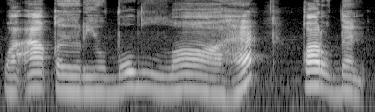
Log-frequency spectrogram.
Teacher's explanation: காஃப் வல்லின எழுத்து ஃபத்தாவில் வந்திருக்கு, ஹெவியாக ஓதணும். ரா சுக்கூன் பிடிச்சி முந்தைய இடத்துல ஃபத்தா வந்திருக்கிறதுனால அந்த ரா சுக்கூனை வல்லினப்படுத்தி ஓதணும்.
